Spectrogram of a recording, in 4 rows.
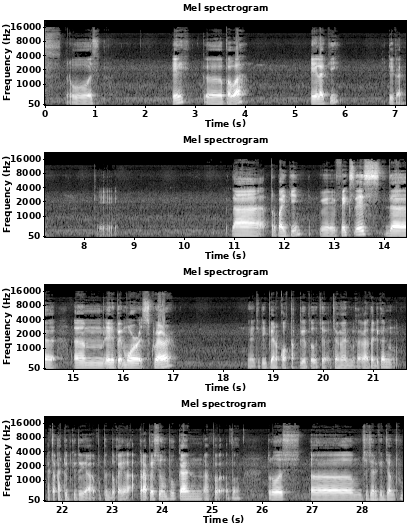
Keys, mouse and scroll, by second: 0.6 KP_7, 1.4 KP_3, 1.9 scroll up 1, 1.9-2.6 scroll down 1, 2.7 e, 3.6-3.9 scroll up 2, 4.8 e, 6.0 s, 7.4 middle click, 9.2 click, 9.5 middle click, 10.1 ctrl+KP_7, 10.5-11.0 scroll down 3, 10.7 shift+middle click, 11.0-11.3 scroll up 5, 11.3 shift+middle click, 11.9 right click, 12.7 right click, 15.1-15.7 scroll down 5, 15.3 shift+middle click, 15.7-16.4 scroll up 4, 16.4 right click, 17.6-22.3 right click, 22.3-22.8 scroll down 3, 22.8 KP_3, 23.3 scroll up 2, 24.0 scroll up 1, 24.1 middle click, 24.8 click, 26.1 shift+right click, 26.3 shift+middle click, 27.1 alt+shift+right click, 27.9 KP_1.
